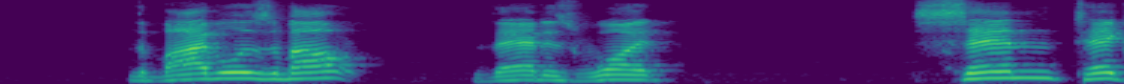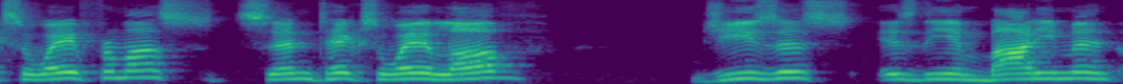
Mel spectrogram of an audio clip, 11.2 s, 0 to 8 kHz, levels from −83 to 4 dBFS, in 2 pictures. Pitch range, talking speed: 170-215 Hz, 105 wpm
